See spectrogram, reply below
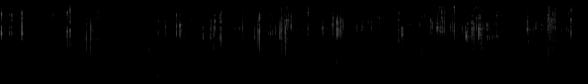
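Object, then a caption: Plastic and foil blister pack. An orange plastic pill blister pack with foil backing is gripped in both fists, twisted and crushed. It makes dense bursts of bright, crisp crackling and crinkling with no low end, in short clusters separated by brief pauses. The snaps stop dead with no ring and stay fairly quiet throughout.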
